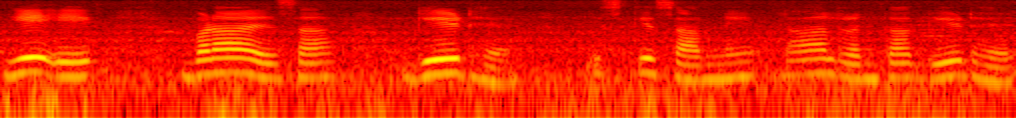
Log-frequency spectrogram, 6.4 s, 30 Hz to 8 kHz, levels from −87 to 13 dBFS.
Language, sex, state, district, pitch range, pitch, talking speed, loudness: Hindi, female, Bihar, Begusarai, 195-240 Hz, 215 Hz, 125 wpm, -26 LUFS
